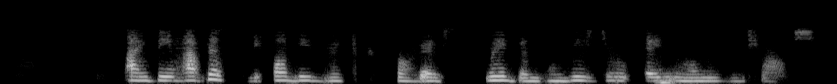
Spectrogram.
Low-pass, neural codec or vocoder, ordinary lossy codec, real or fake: 5.4 kHz; codec, 44.1 kHz, 0.9 kbps, DAC; none; fake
